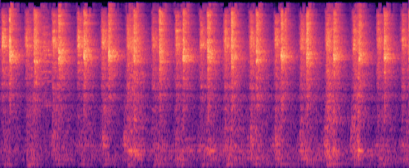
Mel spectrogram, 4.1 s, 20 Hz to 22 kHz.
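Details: Kenmore 90 Series washer, model 110.26902691, during rinse cycle; sharp even clicks about four per second, room lights blink, washes fine, casing inspection found no broken or loose parts, cause not found.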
